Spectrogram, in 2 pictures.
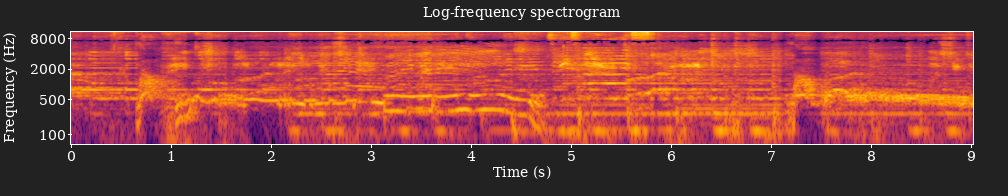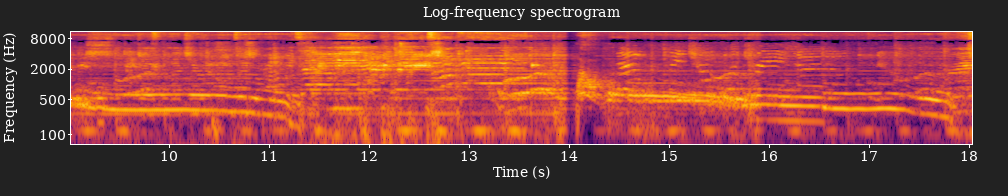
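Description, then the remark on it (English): A female West Highland Terrier howls and yips along to loud music, its wavering, sliding cries rising and falling over piano and singing throughout. “Here's Scott's lovely dog Ted. It's a Westie.”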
